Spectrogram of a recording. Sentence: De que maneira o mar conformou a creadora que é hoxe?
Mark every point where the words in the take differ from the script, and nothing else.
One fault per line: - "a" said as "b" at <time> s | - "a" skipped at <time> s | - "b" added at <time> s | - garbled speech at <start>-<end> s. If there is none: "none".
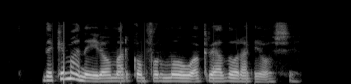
- "que" skipped at 2.5 s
